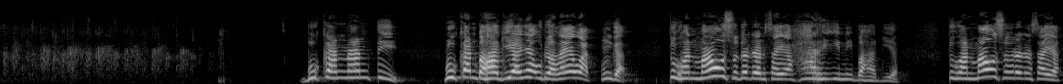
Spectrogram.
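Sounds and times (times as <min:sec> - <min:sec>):
audience clapping: 0:00.0 - 0:02.5
speech: 0:03.0 - 0:10.6.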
